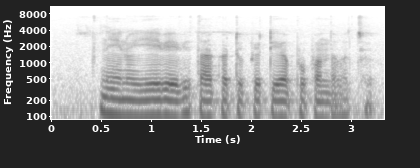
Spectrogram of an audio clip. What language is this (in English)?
Telugu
